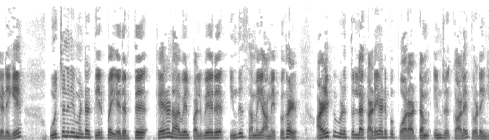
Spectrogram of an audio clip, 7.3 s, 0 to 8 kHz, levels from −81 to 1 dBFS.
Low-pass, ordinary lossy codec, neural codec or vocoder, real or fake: none; none; none; real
